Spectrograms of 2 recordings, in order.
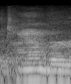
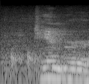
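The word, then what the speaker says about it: timbre: of overtones produces what's known as the tamber or Timber or tamber depending on how you like to pronounce it now in sound the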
